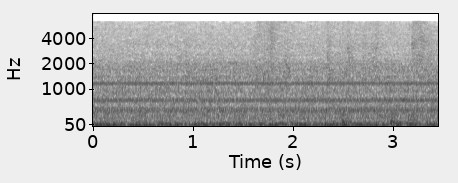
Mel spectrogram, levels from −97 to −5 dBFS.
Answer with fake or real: fake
